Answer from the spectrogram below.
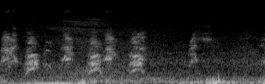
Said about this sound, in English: Oh, there are dogs in there too.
